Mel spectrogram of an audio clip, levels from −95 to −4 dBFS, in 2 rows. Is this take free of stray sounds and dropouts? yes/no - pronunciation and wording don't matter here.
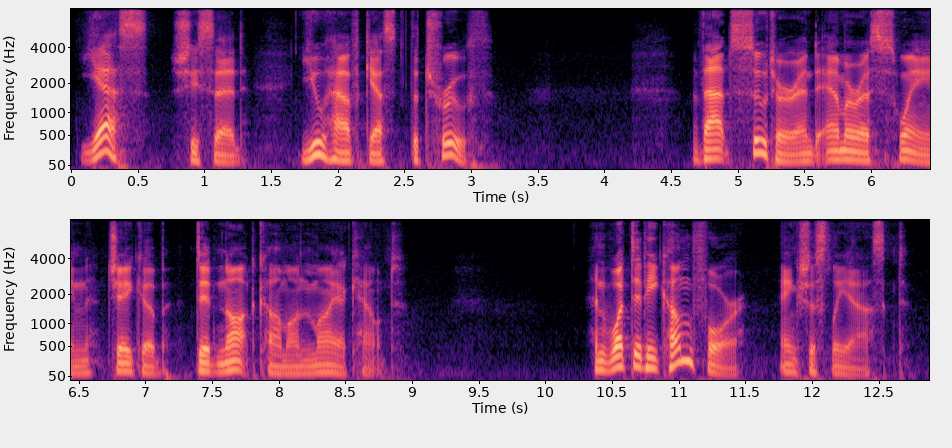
yes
